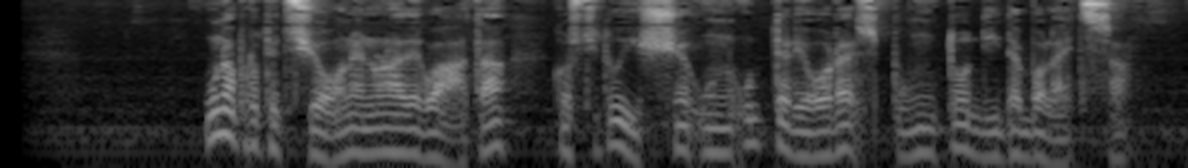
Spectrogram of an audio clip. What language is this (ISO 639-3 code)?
ita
